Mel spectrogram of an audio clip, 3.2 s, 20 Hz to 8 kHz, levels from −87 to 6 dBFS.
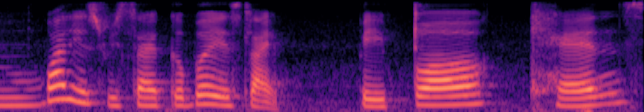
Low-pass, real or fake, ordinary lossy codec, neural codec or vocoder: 7.2 kHz; real; none; none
